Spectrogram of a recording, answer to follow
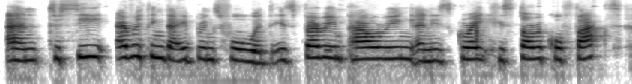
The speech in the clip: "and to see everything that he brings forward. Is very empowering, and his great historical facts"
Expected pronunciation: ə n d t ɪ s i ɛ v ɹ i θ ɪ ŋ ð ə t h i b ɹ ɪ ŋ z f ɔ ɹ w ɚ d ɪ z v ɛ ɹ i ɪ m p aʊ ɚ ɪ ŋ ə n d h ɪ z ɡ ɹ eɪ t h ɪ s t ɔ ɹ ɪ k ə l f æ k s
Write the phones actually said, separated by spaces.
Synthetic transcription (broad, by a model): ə n t ɪ s i ɛ v ɹ i θ ɪ ŋ ð ə t h i b ɹ ɪ ŋ z f ɔ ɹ w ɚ d ɪ z v ɛ ɹ i ɪ m p aʊ ɚ ɪ ŋ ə n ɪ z ɡ ɹ eɪ t h ɪ s t ɔ ɹ ɪ k ə l f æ k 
